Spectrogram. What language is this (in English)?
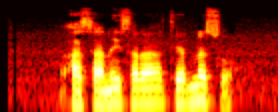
Pashto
